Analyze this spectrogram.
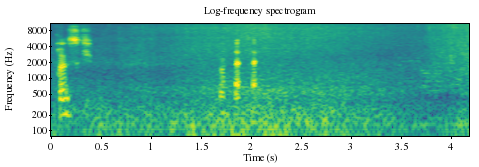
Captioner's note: laughs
